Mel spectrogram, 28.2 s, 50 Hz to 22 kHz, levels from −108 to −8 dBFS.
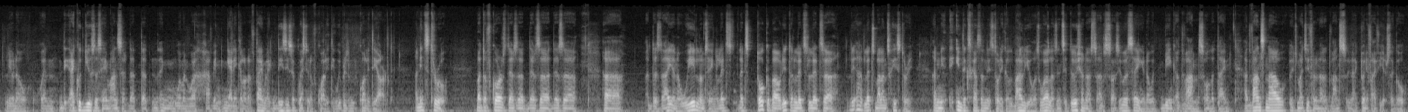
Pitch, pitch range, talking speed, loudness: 95 Hz, 95-105 Hz, 210 wpm, -35 LUFS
